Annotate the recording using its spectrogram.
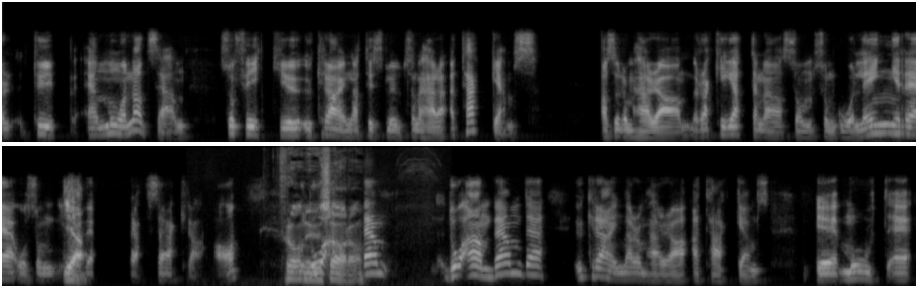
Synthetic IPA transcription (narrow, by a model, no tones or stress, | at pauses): œɾt̪ʰyːpɛnmoːnad̪sɛ̰nː | sɔfɪkʰːjɵɵkʰɾajnat̪ʰɪlslʉ̟ːt̪sɔnaɦæːɾaʔat̪ʰakːə̰ms | ʔalsɔd̪ɔmɦæːɾaɾakʰeːt̪əɳasɔmsɔmɡoːɭɛŋɾəɔsɔmævɛlɪtt̪ɾɛfsɛːkɾa̰ɑː | fɾɔɔd̪ɔɾɛ | d̪ɔanːvɛnd̪ə | ɵkʰɾajnad̪ɔmɦæːɾaʔat̪ʰakːəns | mʊt̪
